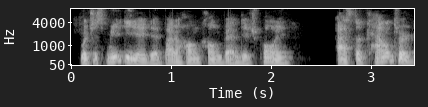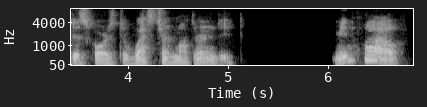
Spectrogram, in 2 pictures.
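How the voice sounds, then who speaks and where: A young man presenting a prepared academic paper at a student research school, reading in a measured way and often correcting himself mid-word. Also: medium pitch, creaky, a little mellow, breathy edge. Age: young adult. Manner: measured, with frequent self-corrections.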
